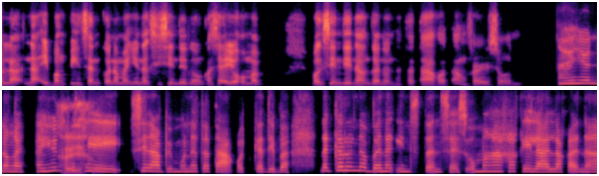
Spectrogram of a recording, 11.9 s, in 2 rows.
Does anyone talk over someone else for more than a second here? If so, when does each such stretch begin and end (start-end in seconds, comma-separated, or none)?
none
